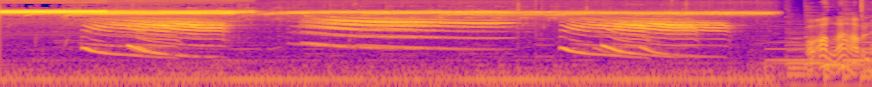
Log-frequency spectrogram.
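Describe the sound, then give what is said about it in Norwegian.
Crickets chirp in a steady, high-pitched trill that runs almost the whole way, under three bursts of louder, sweeping animal wails. A voice starts speaking right at the end. “den diskré, fine bakgrunnslyden av sirisser.”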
